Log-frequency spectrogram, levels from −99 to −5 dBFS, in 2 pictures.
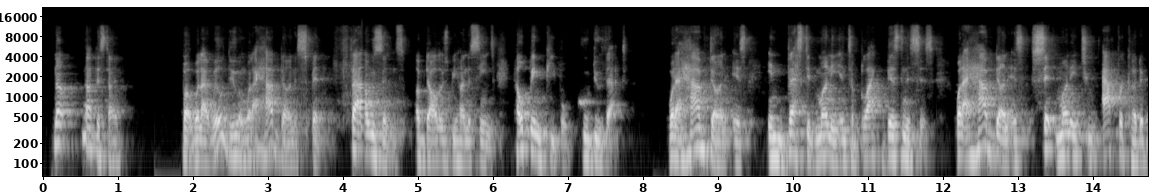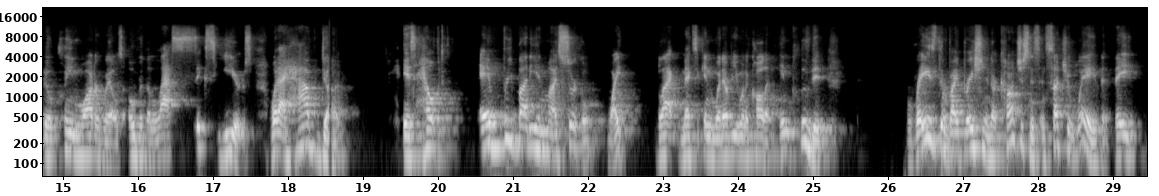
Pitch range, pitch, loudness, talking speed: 120-175 Hz, 135 Hz, -26 LUFS, 180 wpm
